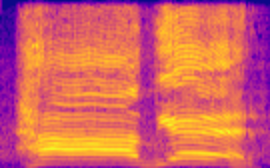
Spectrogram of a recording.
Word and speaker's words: Javier: It's pronounced like an H. Javier.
